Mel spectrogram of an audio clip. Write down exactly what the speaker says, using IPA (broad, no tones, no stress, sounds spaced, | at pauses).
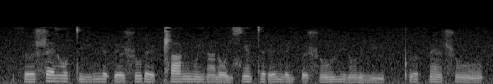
s ɯ ʂ ɛ ɣ o t y n ʏ ʔ ʏ ʂ u ɾ ø ǁ a ŋ ũ j ɾ ã ɾ o j ɕ ɛ̃ t ʏ ɾ ʏ n ø j ʔ ʏ ʂ ũ ɣ y ɾ ũ ɾ y | pʼ ɯ θ ɛ̃ ʂ ũ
